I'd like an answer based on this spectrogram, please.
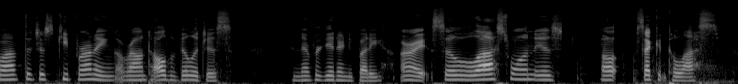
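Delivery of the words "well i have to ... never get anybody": plain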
